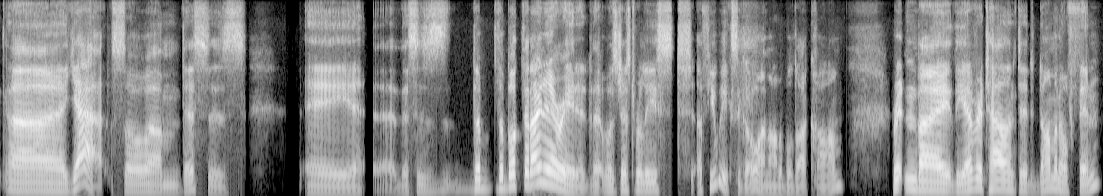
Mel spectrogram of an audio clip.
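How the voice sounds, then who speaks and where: A man's voice: mid-range voice, lively intonation, unhurried, no room sound, studio quality. A man hosting a live show, chatting casually and animatedly with fillers and laughs. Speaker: host and audiobook narrator.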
